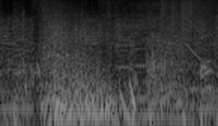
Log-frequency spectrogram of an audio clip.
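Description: A smash attack connects in Super Smash Bros., a loud crashing impact layered over busy game music and effects, brief and punchy.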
